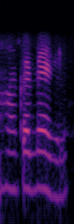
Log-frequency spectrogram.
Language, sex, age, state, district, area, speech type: Kannada, female, 18-30, Karnataka, Chamarajanagar, rural, conversation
